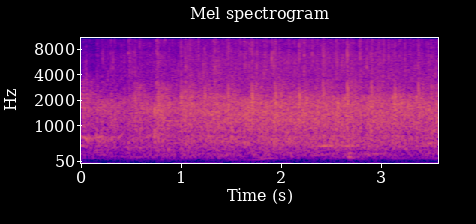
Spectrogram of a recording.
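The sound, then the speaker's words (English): A church audience applauds to welcome returning guests during a sermon, a soft, even patter of many clapping hands that holds steady throughout. “Welcome back. They're back with us. Let's give them a hand.”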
